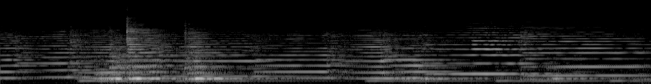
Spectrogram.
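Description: Violin and viola da gamba playing together: the gamba holds long low notes that change pitch a few times while the violin plays a melody above, with two sharply accented bow strokes a little over a second in.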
